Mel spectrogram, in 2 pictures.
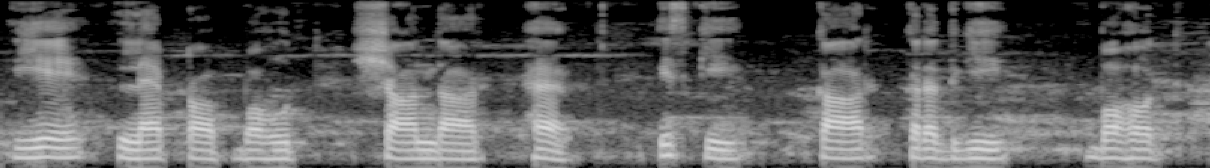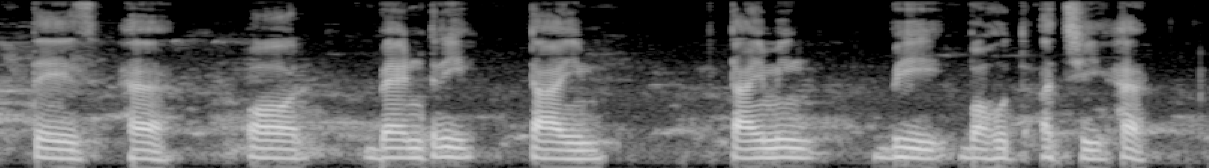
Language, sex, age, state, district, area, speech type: Urdu, male, 30-45, Delhi, North East Delhi, urban, spontaneous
